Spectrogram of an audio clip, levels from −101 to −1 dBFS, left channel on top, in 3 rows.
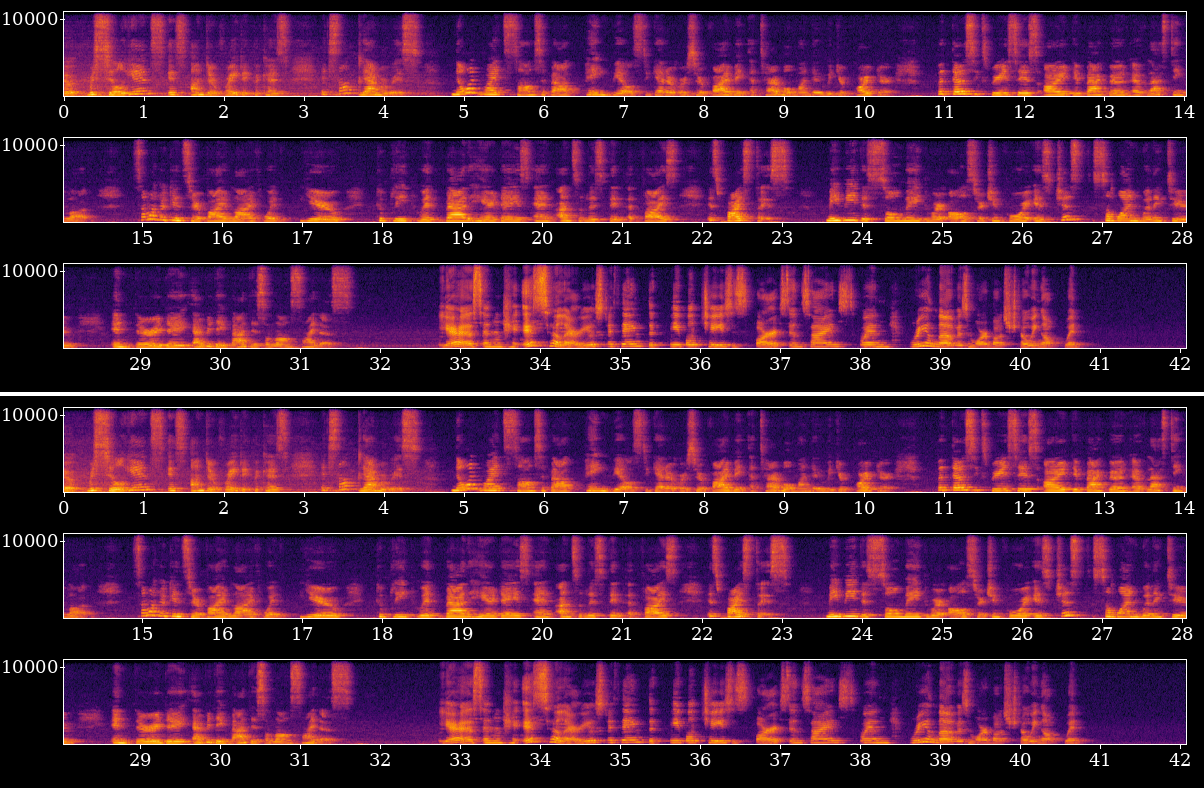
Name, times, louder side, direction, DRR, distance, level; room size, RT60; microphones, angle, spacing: voice 1, 0.0-10.6 10.9-14.7 15.0-17.5 17.9-22.9 23.6-28.2 28.6-31.5, equal, 25° right, 0 dB, 1.1 m, -24 dB
voice 2, 32.7-40.7, left 3 dB, 25° left, 5 dB, 0.5 m, -26 dB
3.2 x 2.7 x 3.6 m, 0.40 s
head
